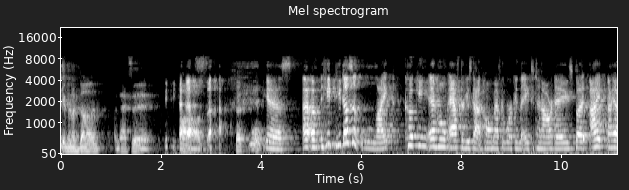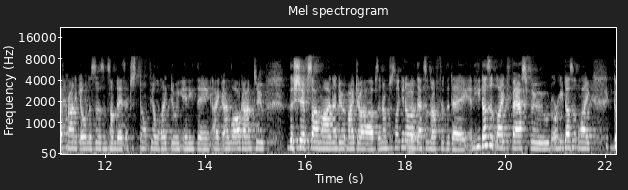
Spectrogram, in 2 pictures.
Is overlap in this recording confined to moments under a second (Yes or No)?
Yes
